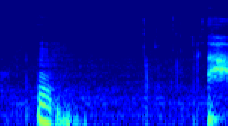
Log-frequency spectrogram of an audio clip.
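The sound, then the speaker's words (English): A sip of a bitter drink, with wet mouth and swallowing noises, a few soft clicks, then a brief voiced sigh at the end. No words are spoken. “So let's enjoy our sip today, my friend.”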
